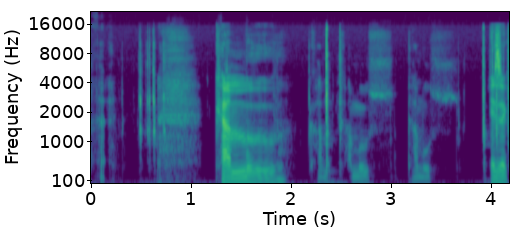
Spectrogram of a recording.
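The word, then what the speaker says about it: Camus: Oh, why can't I I can't spell it. Camu. Camoose. Camoose. Is it Kamoose? Is it? Yeah. Camu. Albert Camu.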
